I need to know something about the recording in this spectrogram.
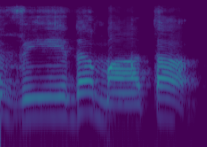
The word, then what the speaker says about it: वेद माता: शब्द है वेद माता अब इसको भी गलत बोलते हैं द का को आधा कर देते हैं यानी हलंत बना देते हैं और गलत उच्चारण क्या होता है वेद माता वेद माता नहीं है वेद माता ठीक है वेद माता अगला शब्द देखेंगे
